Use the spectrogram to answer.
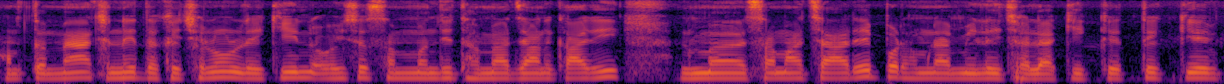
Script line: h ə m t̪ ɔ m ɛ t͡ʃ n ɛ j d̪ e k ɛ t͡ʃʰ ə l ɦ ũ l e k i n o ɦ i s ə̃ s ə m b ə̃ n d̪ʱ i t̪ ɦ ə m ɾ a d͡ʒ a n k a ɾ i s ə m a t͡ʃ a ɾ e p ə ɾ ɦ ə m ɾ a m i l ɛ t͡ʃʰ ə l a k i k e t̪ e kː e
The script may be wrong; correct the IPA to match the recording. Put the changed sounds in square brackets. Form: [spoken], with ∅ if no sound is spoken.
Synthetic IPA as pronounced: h ə m t̪ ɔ m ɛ t͡ʃ n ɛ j d̪ e [kʰ] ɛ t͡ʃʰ ə l ɦ ũ l e k i n o ɦ i s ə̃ s ə m b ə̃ n d̪ʱ i t̪ ɦ ə m ɾ a d͡ʒ a n k a ɾ i s ə m a t͡ʃ a ɾ e p ə ɾ ɦ ə m ɾ a m i l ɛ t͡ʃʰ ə l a k i k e t̪ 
